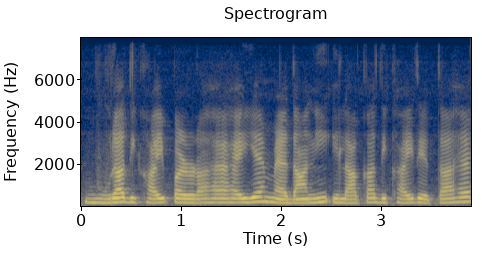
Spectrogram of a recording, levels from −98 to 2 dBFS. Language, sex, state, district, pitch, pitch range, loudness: Hindi, female, Uttar Pradesh, Jyotiba Phule Nagar, 190 Hz, 180-200 Hz, -17 LUFS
